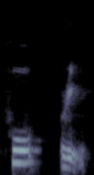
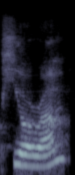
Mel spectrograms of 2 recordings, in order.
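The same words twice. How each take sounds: First: The vowels are said as oo and ee. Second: The vowels are not said as oo and ee. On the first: The speaker calls it right. "The U is pronounced as U, and the I is pronounced as E" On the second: The speaker calls it wrong. "it's not Purim"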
